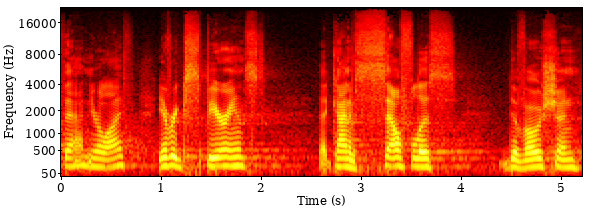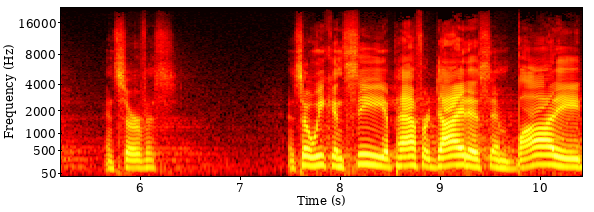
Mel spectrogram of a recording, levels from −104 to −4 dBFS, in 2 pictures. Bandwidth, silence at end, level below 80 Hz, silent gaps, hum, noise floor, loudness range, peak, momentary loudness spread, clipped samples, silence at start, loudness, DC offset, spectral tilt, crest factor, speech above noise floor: 19.5 kHz; 0 s; -60 dBFS; none; none; -66 dBFS; 9 LU; -4 dBFS; 20 LU; under 0.1%; 0 s; -24 LUFS; under 0.1%; -5 dB/octave; 20 dB; 42 dB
